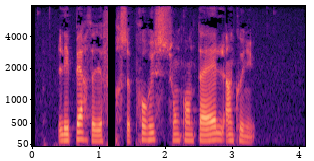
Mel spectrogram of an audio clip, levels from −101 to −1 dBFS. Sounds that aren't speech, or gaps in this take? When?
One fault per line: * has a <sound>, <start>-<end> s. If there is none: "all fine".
* has a dropout, 1.1-1.3 s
